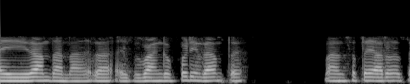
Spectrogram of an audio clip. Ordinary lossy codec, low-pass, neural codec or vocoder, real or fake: AAC, 24 kbps; 3.6 kHz; none; real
